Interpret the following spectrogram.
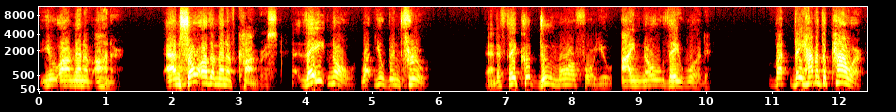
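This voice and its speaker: A man playing a dignified, fatherly aging general, giving stirring, deliberate and sometimes halting oratory in a historical audio drama. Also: fairly high pitch, very animated, a little mellow, low-quality recording. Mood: gentle, fatherly. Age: older.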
